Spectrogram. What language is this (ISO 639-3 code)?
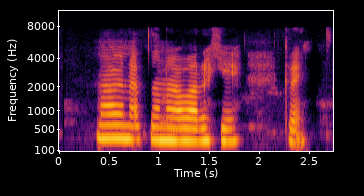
isl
